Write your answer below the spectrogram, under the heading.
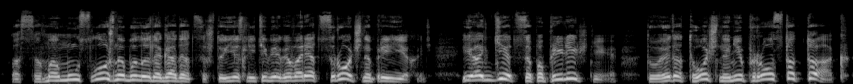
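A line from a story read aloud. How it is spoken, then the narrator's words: Growl. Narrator (Russian): рыкнул он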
